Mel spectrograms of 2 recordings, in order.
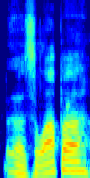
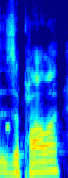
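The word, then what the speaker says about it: Zapała: Michigan State Shimon salop zapa or zapala and I was so worried about getting his first name wrong wrong that I totally botched his last name so it's zapala I apologize I'm turning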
